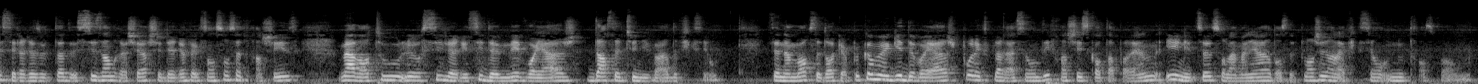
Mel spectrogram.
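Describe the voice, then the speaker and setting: A woman presenting her essay in a measured, articulate prepared statement. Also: fairly low pitch, steady tone, vocal fry, a little hiss or hum.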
